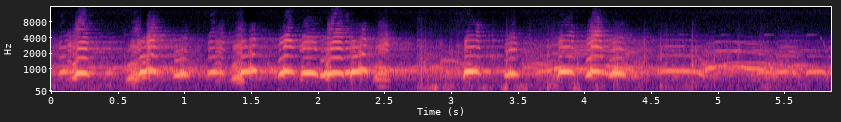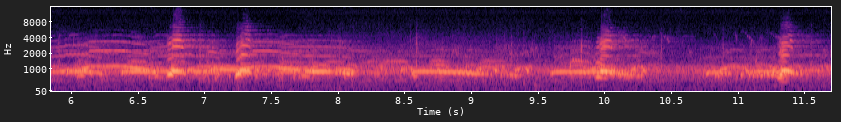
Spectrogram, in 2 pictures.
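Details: Whooper swans displaying together on lake ice in spring, a continuous chorus of trumpeting, nasal honks and drawn-out wavering calls from many birds at once.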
